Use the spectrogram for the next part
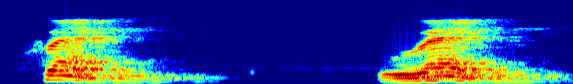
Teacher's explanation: इन्हें कॉन्टिन्यूएंट्स इसलिए बोला जाता है क्योंकि इन्हें बोलते समय हमारे होठ ओपन रहते हैं और हवा का पूरा फ्लो होता रहता है। जैसे फैन, वैन, तो ये वैन, तो हमारा मुंह पूरा खुला हुआ है और इसमें से पूरी वॉइस बाहर आ रही है और कॉन्टिन्यूएंट आ रही है।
